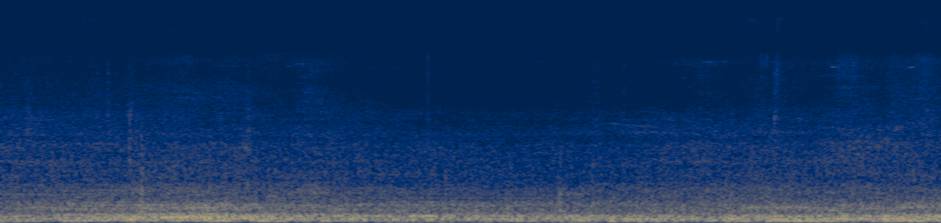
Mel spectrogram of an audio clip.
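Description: Steady low rumble of a car's engine and tyres heard from inside the cabin as it moves slowly through traffic.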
